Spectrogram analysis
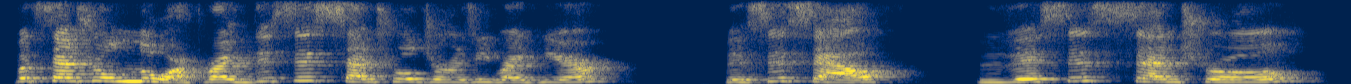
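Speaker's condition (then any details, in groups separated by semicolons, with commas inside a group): No condition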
